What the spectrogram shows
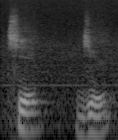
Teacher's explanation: D'ailleurs, la prononciation de ces deux sons est très proche des deux consonnes qui sont représentées par les intricciate en corse. Donc, ce sont des consonnes palatales, mouillées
